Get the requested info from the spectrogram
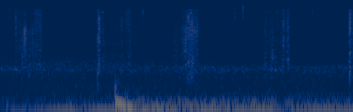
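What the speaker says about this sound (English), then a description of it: "Oh, we're starting to hear the footsteps already." Footsteps in the horror video game Apparition on Nintendo Switch: a handful of soft, irregularly spaced steps over a steady low rumble, with no one talking.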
